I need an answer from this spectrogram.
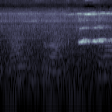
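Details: Siberian Husky puppy screaming as maggots are removed from its wound: a sudden high, steady, tonal cry rising out of low background noise, with people speaking nearby.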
